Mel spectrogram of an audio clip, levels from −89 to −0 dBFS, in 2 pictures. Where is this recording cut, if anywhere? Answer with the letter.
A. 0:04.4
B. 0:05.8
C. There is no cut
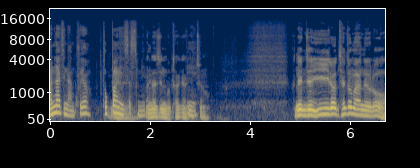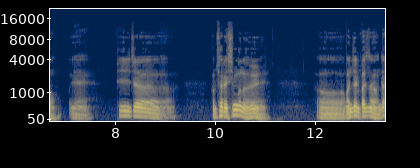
B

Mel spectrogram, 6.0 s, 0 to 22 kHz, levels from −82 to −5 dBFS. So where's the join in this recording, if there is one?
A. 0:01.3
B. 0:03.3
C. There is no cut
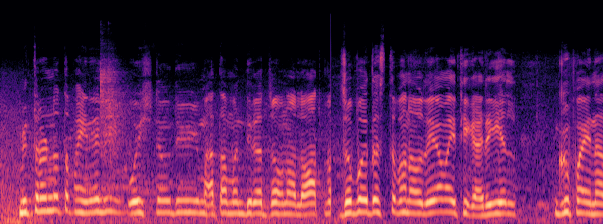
B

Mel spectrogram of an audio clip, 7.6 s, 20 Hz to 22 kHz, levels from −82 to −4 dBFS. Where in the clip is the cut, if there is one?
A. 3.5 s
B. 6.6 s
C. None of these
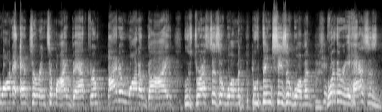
C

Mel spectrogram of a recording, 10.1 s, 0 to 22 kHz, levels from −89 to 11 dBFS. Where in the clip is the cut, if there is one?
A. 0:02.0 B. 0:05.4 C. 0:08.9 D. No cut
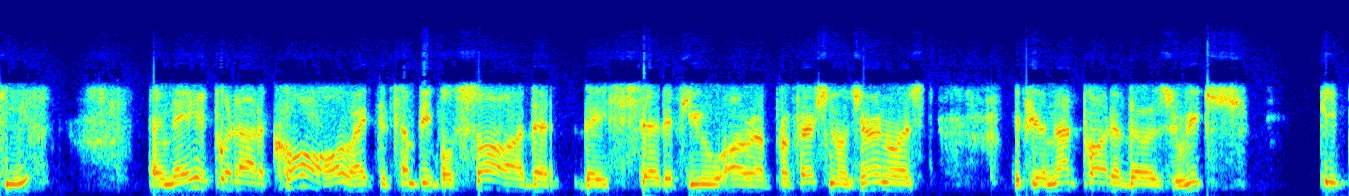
C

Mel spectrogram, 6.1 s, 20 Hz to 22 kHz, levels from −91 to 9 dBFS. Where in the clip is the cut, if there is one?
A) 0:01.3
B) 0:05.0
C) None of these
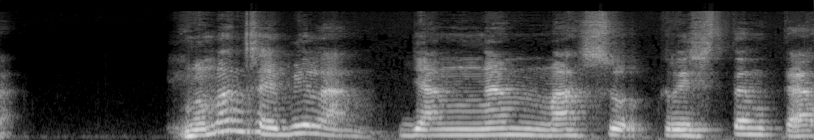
A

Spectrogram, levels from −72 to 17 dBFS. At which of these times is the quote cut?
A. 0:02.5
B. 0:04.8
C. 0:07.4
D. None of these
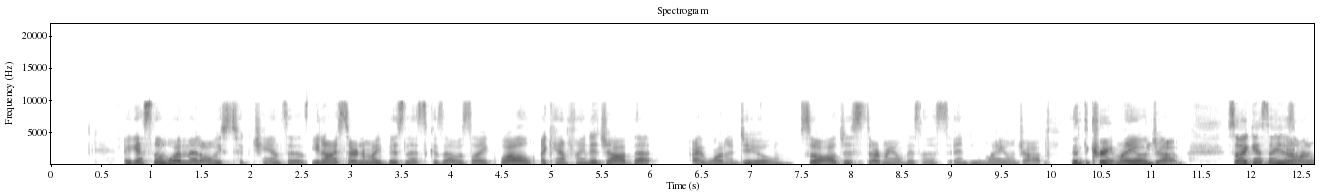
A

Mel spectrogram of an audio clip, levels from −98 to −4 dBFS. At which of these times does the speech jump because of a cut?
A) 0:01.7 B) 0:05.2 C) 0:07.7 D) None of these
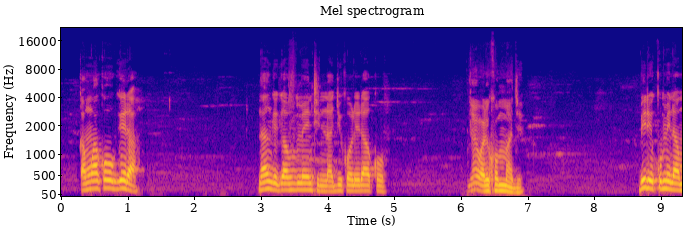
D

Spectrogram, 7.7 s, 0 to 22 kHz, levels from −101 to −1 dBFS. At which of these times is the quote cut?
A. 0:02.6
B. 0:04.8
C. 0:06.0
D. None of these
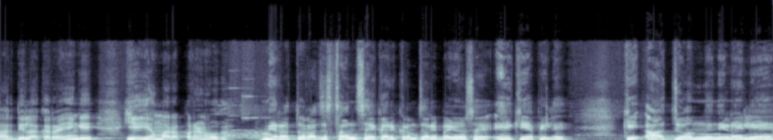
A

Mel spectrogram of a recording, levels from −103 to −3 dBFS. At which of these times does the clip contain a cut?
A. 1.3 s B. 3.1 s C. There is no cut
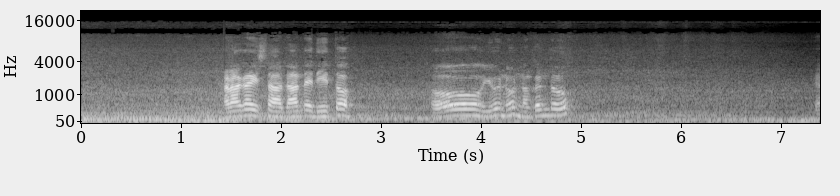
A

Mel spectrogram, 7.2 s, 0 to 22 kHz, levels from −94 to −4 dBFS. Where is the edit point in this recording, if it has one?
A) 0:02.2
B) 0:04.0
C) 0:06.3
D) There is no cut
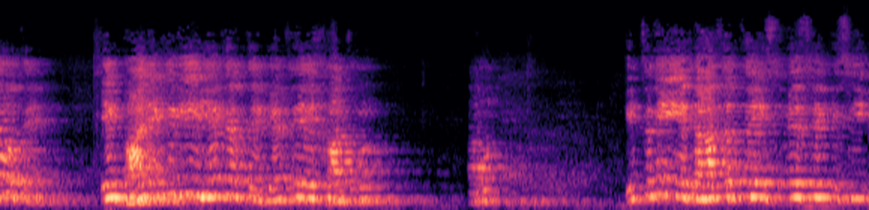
B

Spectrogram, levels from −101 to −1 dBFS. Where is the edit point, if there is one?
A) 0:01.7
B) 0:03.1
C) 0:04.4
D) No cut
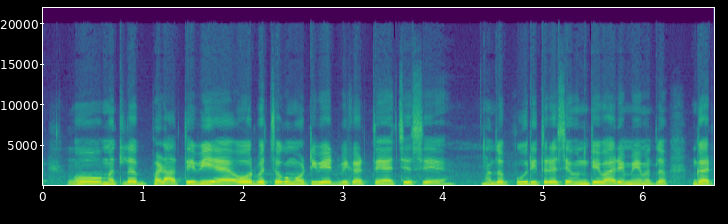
D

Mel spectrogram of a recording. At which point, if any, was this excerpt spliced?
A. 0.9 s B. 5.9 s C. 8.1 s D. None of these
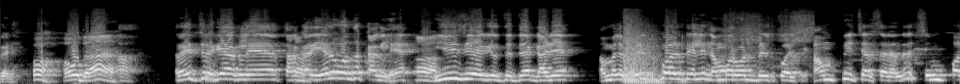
C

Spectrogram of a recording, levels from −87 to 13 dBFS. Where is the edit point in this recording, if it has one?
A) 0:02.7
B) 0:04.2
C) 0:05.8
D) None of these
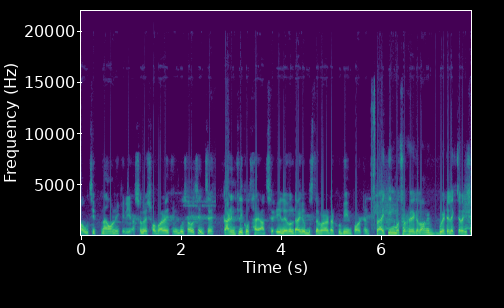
C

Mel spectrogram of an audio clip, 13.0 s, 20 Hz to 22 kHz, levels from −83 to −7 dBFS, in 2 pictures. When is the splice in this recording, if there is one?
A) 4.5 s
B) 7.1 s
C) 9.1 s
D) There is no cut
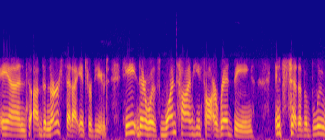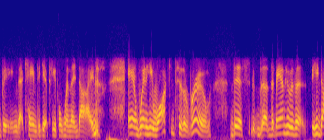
A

